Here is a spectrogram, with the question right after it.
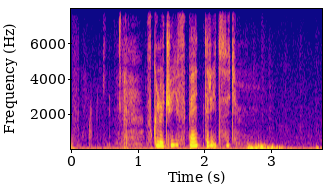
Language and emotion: Russian, neutral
